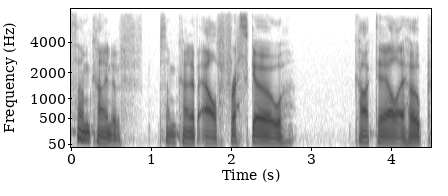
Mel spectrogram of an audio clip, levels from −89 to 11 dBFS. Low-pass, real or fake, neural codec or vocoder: 7.2 kHz; real; none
